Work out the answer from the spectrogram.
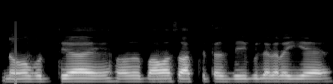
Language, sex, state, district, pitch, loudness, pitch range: Hindi, male, Uttar Pradesh, Jyotiba Phule Nagar, 135 Hz, -16 LUFS, 135-140 Hz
